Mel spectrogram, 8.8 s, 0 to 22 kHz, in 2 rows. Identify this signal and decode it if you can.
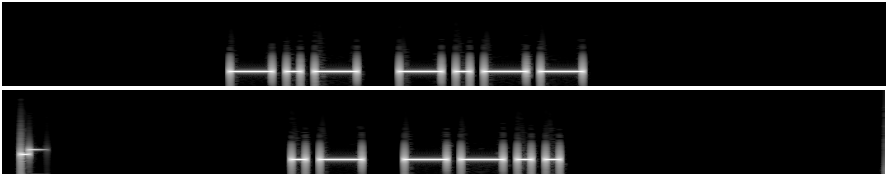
Morse code, heard as a keyed tone, about 17 wpm, 700 Hz. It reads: KY AZ
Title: US States 17wpm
